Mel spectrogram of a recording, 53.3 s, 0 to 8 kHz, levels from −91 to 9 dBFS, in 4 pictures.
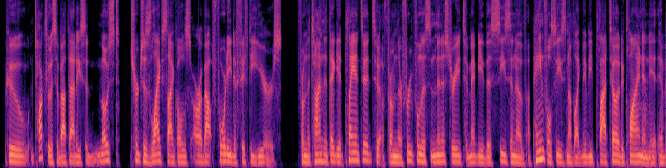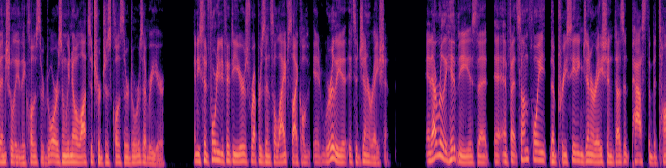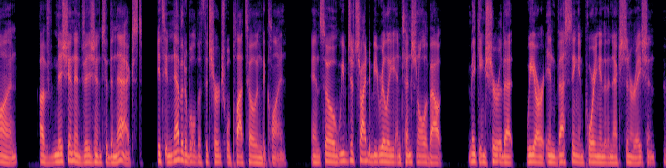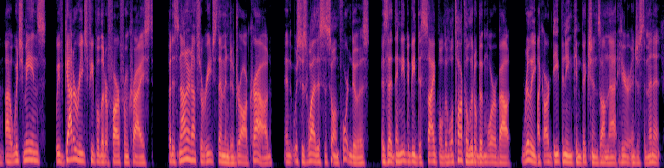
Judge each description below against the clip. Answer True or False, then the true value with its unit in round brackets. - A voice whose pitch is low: True (115 Hz)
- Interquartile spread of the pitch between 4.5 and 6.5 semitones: False (2.5 semitones)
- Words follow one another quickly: True (220 wpm)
